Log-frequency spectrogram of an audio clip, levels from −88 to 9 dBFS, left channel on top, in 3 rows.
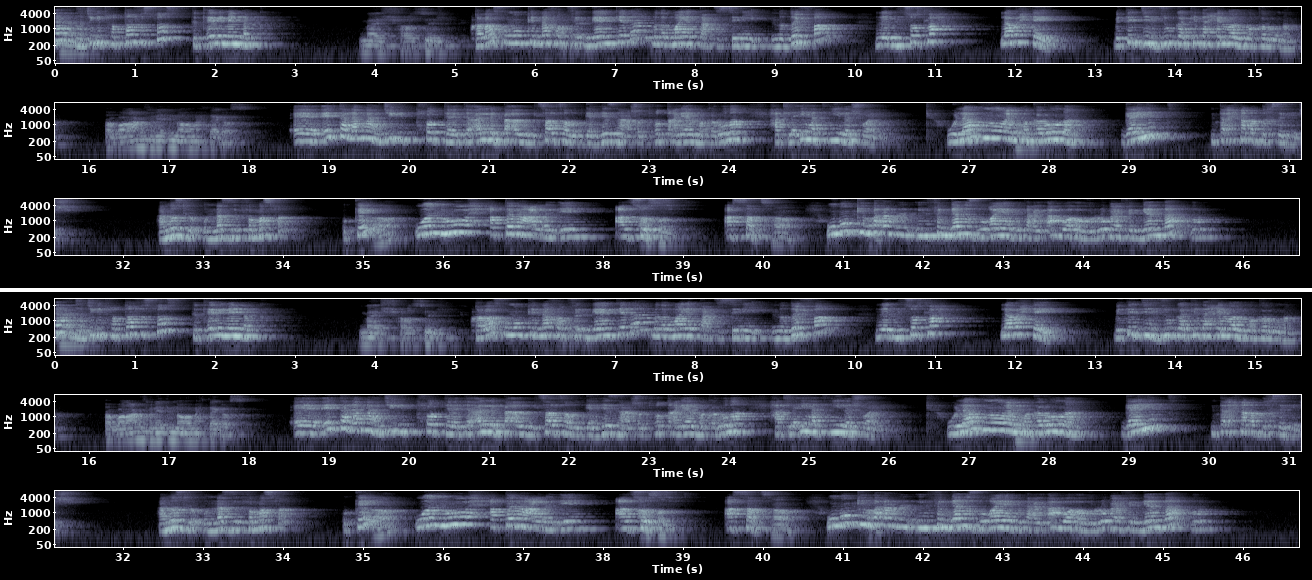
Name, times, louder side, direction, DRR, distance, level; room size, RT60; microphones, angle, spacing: voice 1, 0.0-2.5 5.2-9.7 10.3-11.1 11.8-12.5 13.2-15.5 18.5-25.9 26.7-28.4 28.9-29.4 30.0-31.3 32.4-34.1 34.7-35.2 35.7-37.7 38.2-38.6 39.5-40.1 40.8-45.5, equal, 35° left, -1 dB, 0.7 m, -26 dB
voice 2, 3.8-4.9 6.3-6.7 16.2-17.9 27.6-27.8 35.1-35.4 38.4-38.8 40.1-40.4 41.3-41.5, right 2 dB, 90° right, 1 dB, 0.7 m, -33 dB
3.4 x 2.9 x 3.0 m, 0.76 s
head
